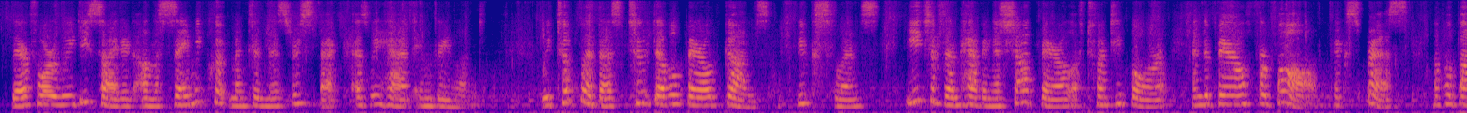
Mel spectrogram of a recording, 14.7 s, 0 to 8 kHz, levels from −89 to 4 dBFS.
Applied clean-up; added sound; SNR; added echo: neural separator model SepFormer DNS4.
